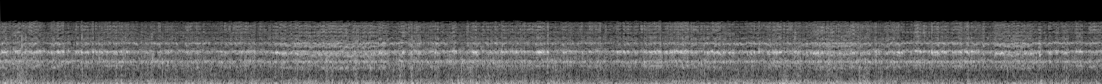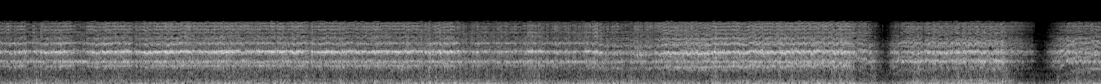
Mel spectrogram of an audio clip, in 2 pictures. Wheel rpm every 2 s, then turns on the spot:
230, 220, 230, 230, 230, 230, 230, 230, 220, 180, 120.
none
